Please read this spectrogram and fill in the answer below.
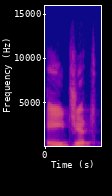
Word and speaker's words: eejit: He's a Buck Eejit, so he is. Now, buck is the word chevreuil, and Eejit is just the Northern Irish way of pronouncing the word idiot.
